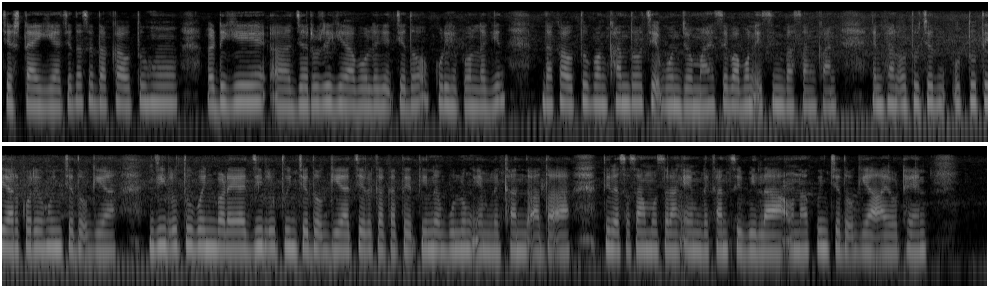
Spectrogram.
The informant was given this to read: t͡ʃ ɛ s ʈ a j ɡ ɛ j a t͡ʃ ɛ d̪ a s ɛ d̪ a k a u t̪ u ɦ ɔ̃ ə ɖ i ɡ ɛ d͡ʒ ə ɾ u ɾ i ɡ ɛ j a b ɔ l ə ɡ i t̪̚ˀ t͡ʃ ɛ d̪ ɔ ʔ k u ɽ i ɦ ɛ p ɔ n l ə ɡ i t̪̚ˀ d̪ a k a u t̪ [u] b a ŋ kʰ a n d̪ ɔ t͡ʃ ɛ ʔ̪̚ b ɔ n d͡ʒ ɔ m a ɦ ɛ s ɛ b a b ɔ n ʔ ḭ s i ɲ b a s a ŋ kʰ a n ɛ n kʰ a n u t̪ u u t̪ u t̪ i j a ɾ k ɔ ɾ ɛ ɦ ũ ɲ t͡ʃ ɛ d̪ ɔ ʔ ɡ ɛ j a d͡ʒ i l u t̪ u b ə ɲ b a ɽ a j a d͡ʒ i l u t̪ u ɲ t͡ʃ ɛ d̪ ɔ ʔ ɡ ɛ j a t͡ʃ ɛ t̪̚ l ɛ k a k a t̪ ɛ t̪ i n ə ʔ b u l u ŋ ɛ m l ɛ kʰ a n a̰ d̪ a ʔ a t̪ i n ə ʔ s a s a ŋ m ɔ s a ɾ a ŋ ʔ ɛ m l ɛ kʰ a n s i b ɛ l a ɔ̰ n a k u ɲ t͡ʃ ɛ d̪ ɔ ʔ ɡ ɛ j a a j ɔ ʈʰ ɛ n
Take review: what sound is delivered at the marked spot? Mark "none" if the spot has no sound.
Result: u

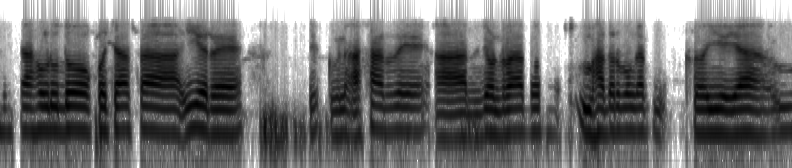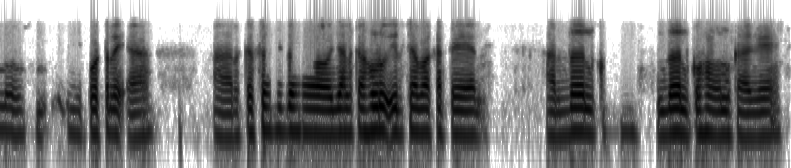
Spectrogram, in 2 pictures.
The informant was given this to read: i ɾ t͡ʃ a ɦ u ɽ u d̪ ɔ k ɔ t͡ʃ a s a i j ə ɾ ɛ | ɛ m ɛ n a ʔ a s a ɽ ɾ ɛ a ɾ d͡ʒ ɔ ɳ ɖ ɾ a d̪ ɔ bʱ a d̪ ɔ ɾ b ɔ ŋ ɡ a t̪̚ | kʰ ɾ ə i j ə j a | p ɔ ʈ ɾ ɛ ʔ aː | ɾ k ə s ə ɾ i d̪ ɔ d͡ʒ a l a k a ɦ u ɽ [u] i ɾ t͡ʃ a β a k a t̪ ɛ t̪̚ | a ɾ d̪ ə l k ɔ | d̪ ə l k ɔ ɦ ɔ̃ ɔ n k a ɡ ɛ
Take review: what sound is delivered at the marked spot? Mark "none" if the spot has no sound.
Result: u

